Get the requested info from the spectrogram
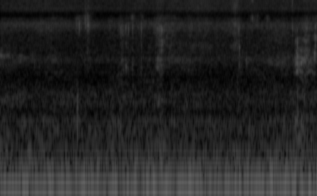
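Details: Steady low rumble like a passing vehicle, with faint scattered clicks and no animal voice.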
